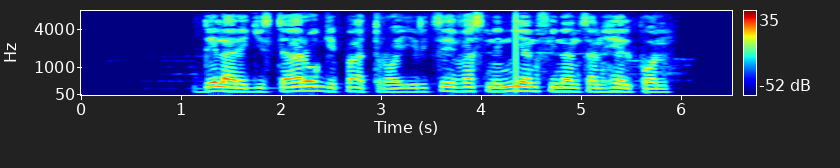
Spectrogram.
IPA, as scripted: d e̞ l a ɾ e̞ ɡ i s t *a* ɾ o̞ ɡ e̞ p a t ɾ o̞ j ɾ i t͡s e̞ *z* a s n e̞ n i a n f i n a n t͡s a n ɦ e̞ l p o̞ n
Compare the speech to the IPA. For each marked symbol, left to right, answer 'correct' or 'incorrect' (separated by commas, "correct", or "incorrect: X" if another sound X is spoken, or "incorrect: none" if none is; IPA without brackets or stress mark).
correct, incorrect: v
